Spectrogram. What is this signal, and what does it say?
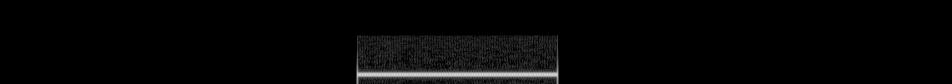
Ringback tone (North America), 440 + 480 Hz.
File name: autotestagent / 10-59-02.136..callcentertransfer. .e096a5ec-4457-4c5e-afa3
